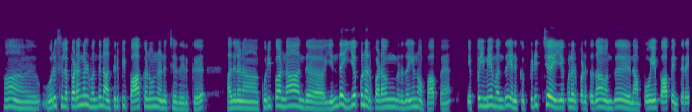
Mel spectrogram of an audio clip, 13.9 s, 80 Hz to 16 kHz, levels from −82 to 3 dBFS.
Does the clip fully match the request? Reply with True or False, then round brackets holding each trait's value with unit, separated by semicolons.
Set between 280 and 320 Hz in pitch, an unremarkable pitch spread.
False (195 Hz; 3.8 semitones)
